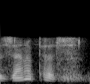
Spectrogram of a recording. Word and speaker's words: Xenopus: Just go to Xenopus, and it's spelled X-E-N-O-P-U-S. – Mm-hmm. X-E-N-O-P-U-S.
